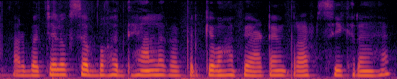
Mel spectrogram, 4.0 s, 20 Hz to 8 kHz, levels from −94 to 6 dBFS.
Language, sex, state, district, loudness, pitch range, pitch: Hindi, female, Bihar, Muzaffarpur, -33 LUFS, 170-185 Hz, 175 Hz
